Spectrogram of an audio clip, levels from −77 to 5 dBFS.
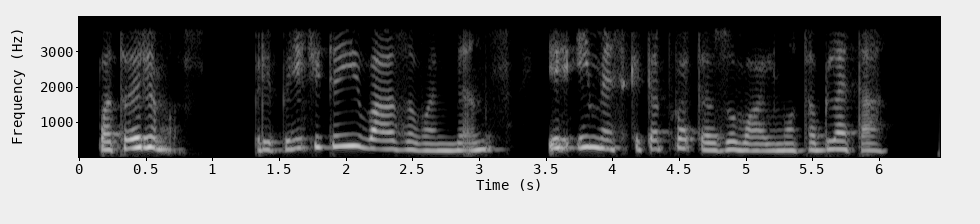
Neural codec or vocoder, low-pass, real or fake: autoencoder, 48 kHz, 32 numbers a frame, DAC-VAE, trained on Japanese speech; 3.6 kHz; fake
